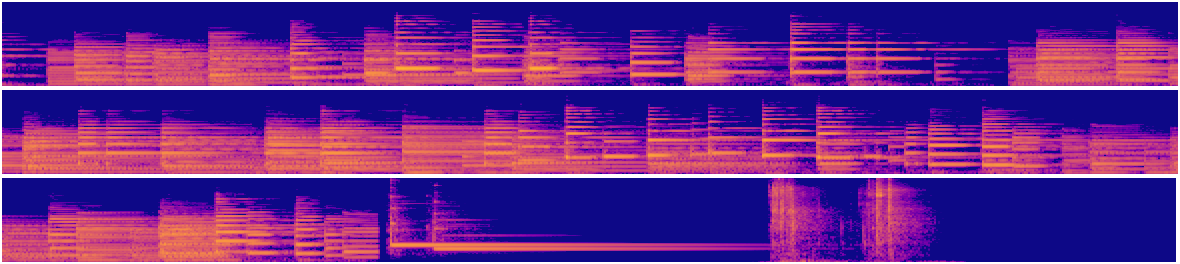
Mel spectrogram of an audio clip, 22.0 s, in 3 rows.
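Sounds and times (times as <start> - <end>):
piano music: 0.0 - 20.2
two-tone doorbell chime: 17.1 - 19.6.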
